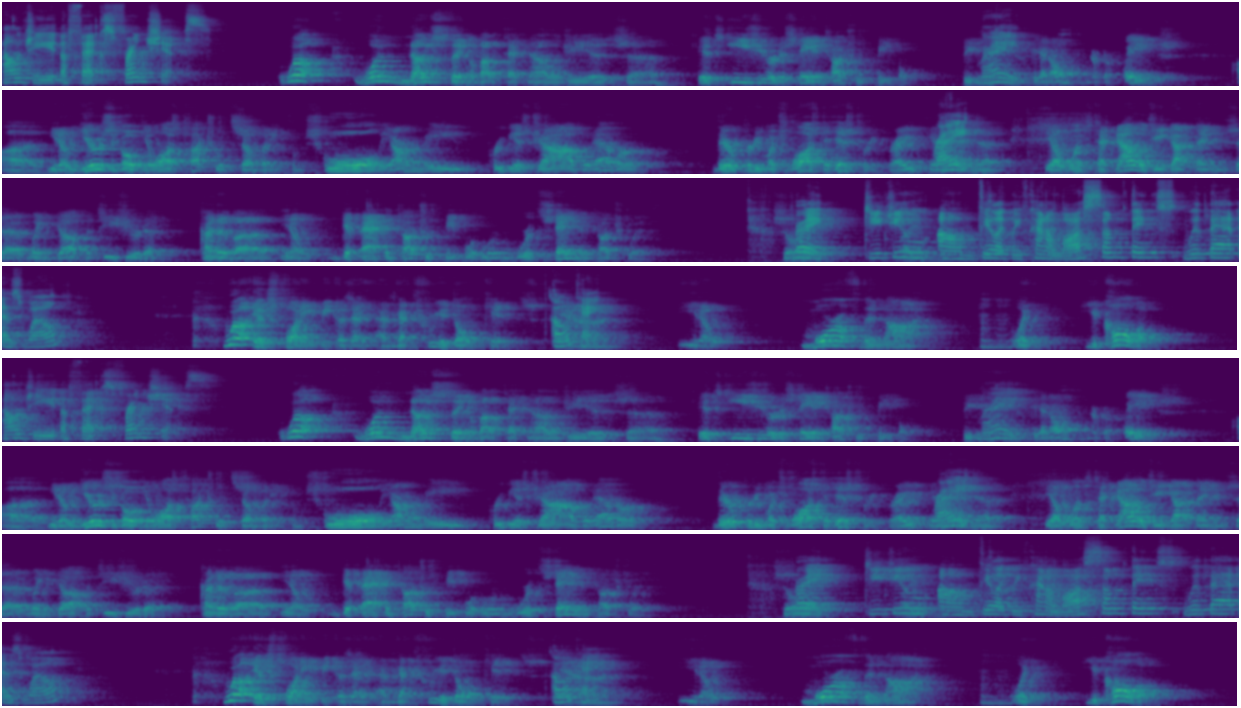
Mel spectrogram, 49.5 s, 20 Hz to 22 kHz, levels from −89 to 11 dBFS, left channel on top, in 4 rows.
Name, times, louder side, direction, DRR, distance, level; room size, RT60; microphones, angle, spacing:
voice 1, 0.0-2.1 9.7-10.2 10.6-10.7 21.7-22.0 22.6-22.9 32.2-32.9 33.4-37.7 40.9-41.1 42.6-43.1 46.9-47.2, left 6 dB, 75° left, 4 dB, 1.5 m, -36 dB
voice 2, 2.8-6.6 7.0-9.0 9.6-10.6 10.9-11.7 12.3-17.0 17.3-18.7 19.5-22.3 22.8-26.3 26.7-31.1 32.4-32.8 33.7-33.9 39.0-43.1 43.9-44.3 45.1-46.3 47.2-47.4 47.9-48.7, left 1 dB, 25° left, -1 dB, 1.2 m, -36 dB
20.0 x 19.0 x 2.4 m, 0.96 s
head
